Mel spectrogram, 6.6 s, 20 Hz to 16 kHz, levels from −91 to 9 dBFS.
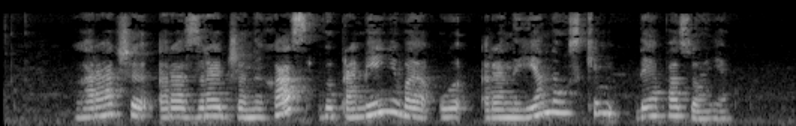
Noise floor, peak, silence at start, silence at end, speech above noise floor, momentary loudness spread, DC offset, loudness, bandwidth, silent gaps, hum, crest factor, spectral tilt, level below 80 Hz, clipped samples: -57 dBFS; -6 dBFS; 0.65 s; 0.55 s; 32 dB; 9 LU; under 0.1%; -26 LUFS; 11.5 kHz; none; none; 20 dB; -4 dB/octave; -64 dBFS; under 0.1%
